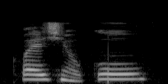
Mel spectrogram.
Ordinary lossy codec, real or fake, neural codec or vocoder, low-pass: AAC, 32 kbps; real; none; 7.2 kHz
